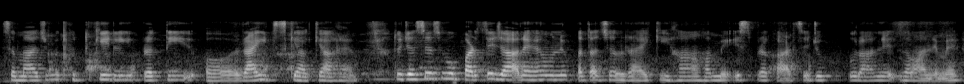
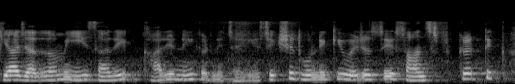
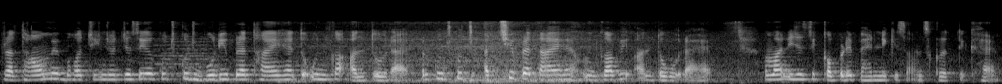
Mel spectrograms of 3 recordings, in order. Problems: background sounds at intervals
